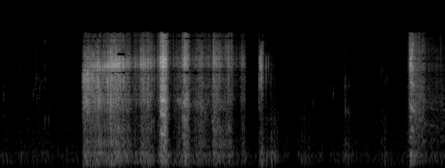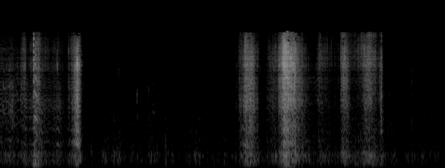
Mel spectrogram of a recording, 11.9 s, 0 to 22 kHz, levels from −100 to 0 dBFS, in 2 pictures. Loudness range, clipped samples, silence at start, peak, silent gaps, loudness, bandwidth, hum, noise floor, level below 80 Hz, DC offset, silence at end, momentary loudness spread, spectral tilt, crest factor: 15 LU; under 0.1%; 1.1 s; -14 dBFS; 3.88-3.95 s, 8.29-8.38 s; -39 LUFS; 12 kHz; none; -86 dBFS; -88 dBFS; under 0.1%; 0.85 s; 23 LU; 3 dB/octave; 32 dB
